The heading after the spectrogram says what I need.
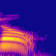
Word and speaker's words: rho: and this is the this pronunciation is rho. This P pronunciation is rho.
